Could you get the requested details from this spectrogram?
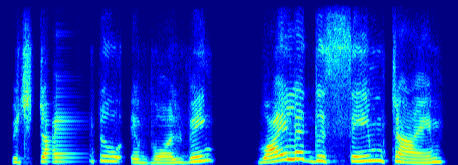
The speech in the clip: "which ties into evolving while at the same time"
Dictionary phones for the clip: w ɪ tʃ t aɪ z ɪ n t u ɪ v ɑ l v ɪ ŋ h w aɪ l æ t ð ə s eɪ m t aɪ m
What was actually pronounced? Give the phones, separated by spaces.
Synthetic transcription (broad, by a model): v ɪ tʃ t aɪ ɪ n t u ɪ v ɑ l v ɪ ŋ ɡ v aɪ l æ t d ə s eɪ m t aɪ m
